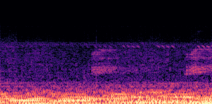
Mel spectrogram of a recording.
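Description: Dark ambient swamp soundscape: a low bass drone under steady cricket chirping, with frogs croaking twice, about a second apart.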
